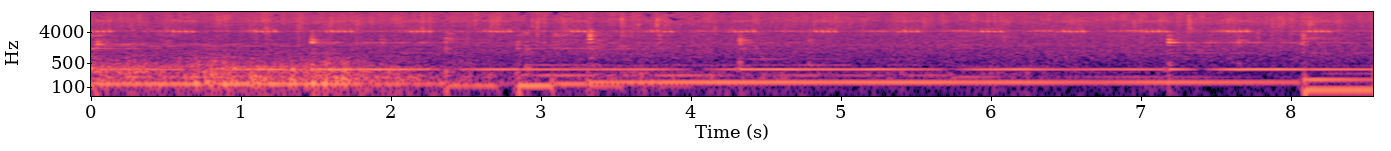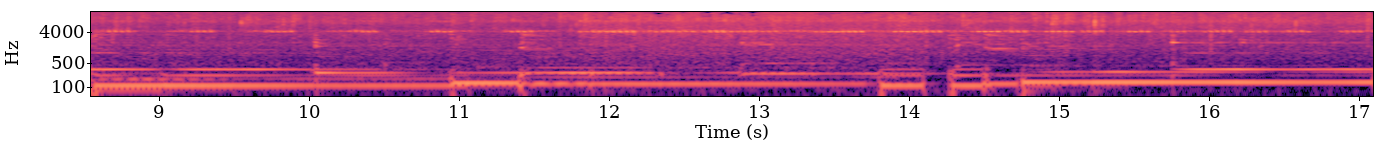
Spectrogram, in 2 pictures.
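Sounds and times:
faint rain hiss: 0:00.0 - 0:17.0
synth pad tones: 0:00.0 - 0:17.0.

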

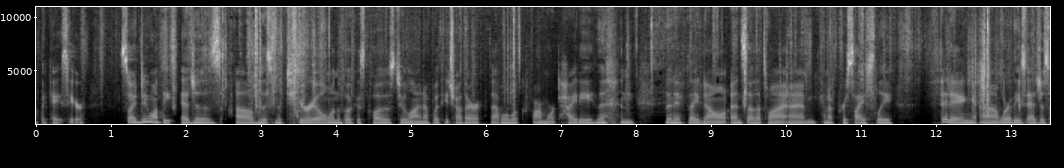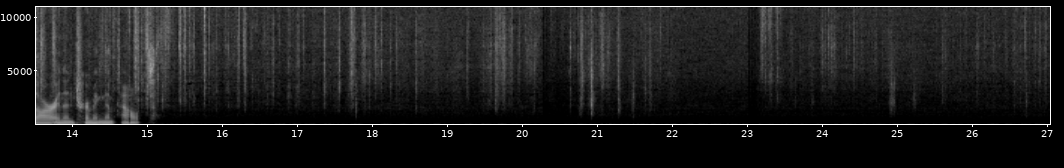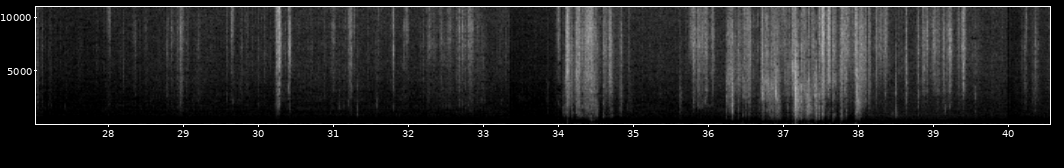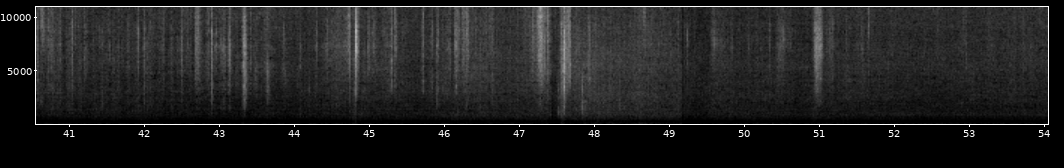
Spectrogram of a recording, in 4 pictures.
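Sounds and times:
brush scratching and tapping paper: 0:00.4 - 0:21.9, 0:23.2 - 0:27.3, 0:35.6 - 0:39.6, 0:40.2 - 0:48.3
paper rustling: 0:00.5 - 0:06.6, 0:07.5 - 0:21.9, 0:34.0 - 0:35.0, 0:35.6 - 0:39.6, 0:47.2 - 0:48.4.

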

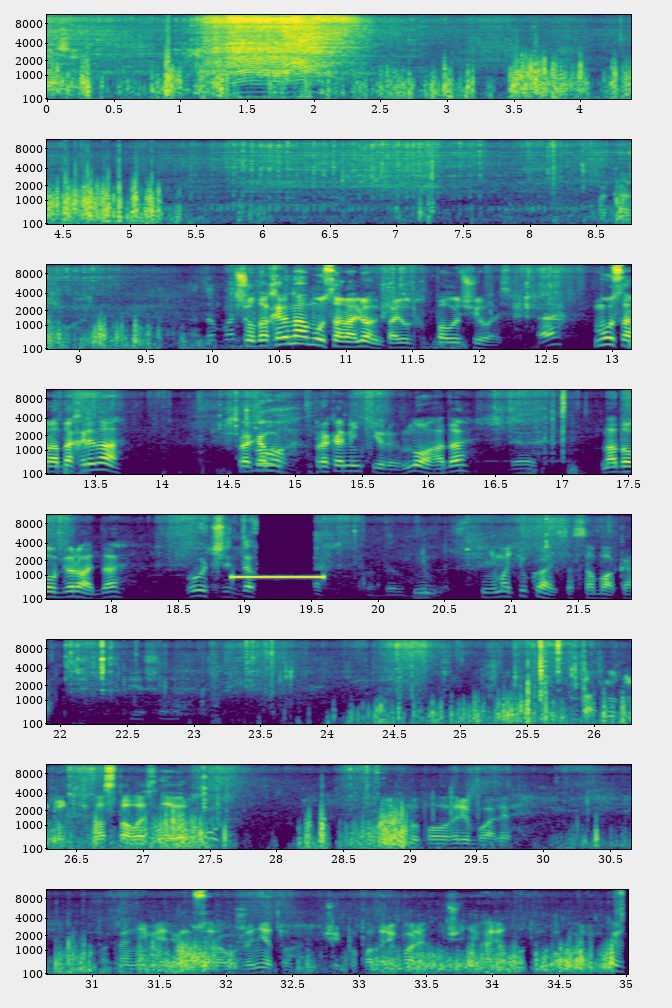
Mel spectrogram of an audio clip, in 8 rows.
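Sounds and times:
chainsaw cutting branches: 0:00.1 - 0:09.4
censor bleep: 0:18.9 - 0:19.7.

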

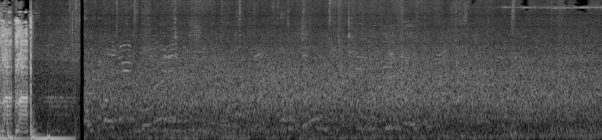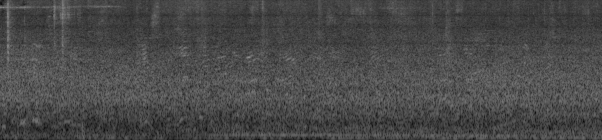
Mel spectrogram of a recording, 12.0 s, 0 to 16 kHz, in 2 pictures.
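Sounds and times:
low traffic rumble: 0:00.5 - 0:12.0
passers-by talking: 0:00.8 - 0:12.0.

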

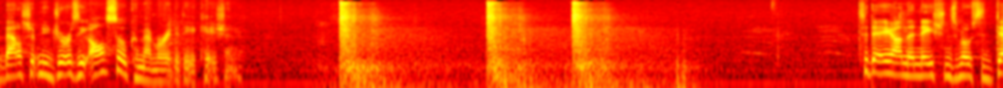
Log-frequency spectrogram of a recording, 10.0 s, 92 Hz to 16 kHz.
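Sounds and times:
deck gun blasts: 0:03.3 - 0:07.0.

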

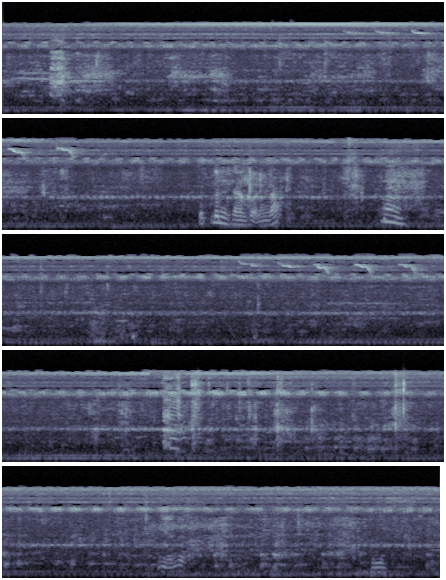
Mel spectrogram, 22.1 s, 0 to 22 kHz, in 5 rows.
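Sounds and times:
insect chorus: 0:00.0 - 0:22.0.

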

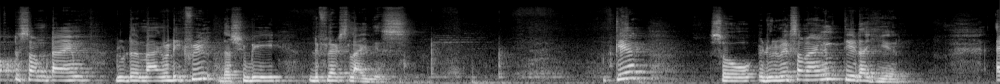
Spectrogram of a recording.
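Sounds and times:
chalk scraping on chalkboard: 0:02.7 - 0:06.7
chalk tapping on board: 0:04.0 - 0:05.7.

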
